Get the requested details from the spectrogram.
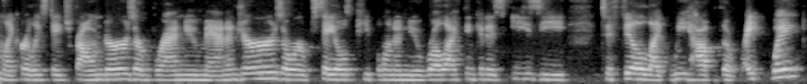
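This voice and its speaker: Her voice runs on the low side yet stays fairly bright. She's a middle-aged sales trainer being interviewed as a podcast guest, and her conversational remarks come across as candid, emphatic, and a little wry.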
